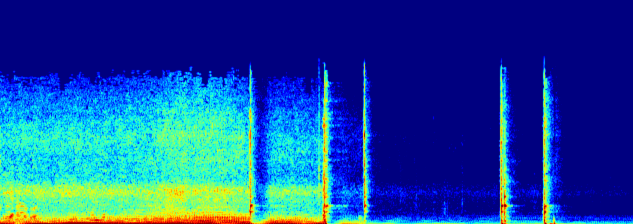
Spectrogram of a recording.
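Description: Hammer blows on a steel flywheel ring gear while it is driven onto the flywheel: five sharp strikes, three in the first half and two close together near the end. Background music plays under the first three strikes and cuts off about halfway through.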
